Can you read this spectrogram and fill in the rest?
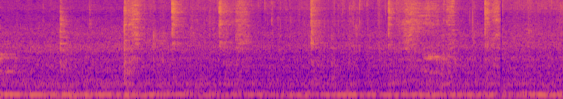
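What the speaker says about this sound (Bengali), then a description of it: "এরপরে আমি কুচি করে কাটা পেঁয়াজগুলো দিয়ে ভালো করে ভেজে নিচ্ছি।" Chopped onions fry with tomato in a pan for a Bengali macher jhal fish curry, giving a faint, steady sizzle with a few soft stirring scrapes and clinks and no clear talk.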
